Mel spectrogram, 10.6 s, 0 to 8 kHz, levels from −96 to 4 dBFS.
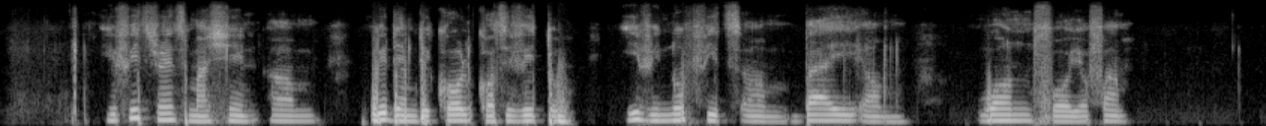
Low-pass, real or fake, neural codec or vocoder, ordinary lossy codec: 7.2 kHz; real; none; Opus, 24 kbps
